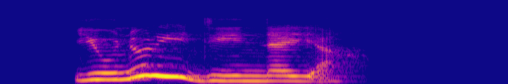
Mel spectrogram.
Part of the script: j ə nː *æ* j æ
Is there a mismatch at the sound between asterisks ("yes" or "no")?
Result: no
